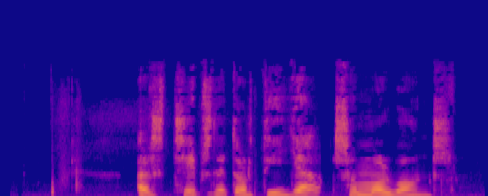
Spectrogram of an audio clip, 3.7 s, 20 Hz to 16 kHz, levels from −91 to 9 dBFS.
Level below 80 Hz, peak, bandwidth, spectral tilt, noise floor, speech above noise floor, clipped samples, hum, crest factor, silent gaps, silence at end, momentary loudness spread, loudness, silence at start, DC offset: -86 dBFS; -10 dBFS; 11.5 kHz; -4 dB/octave; -60 dBFS; 30 dB; under 0.1%; none; 20 dB; none; 0.3 s; 7 LU; -30 LUFS; 1.05 s; under 0.1%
